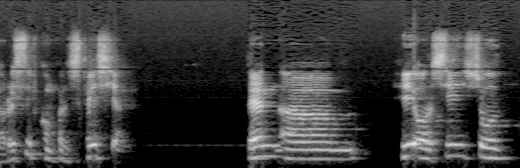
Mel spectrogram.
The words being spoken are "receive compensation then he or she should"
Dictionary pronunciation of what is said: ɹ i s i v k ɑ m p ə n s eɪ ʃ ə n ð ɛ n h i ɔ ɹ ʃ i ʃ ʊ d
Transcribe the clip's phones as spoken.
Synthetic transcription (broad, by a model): ɹ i s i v k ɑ m p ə n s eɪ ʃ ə n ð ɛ n h i ɔ ɹ s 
